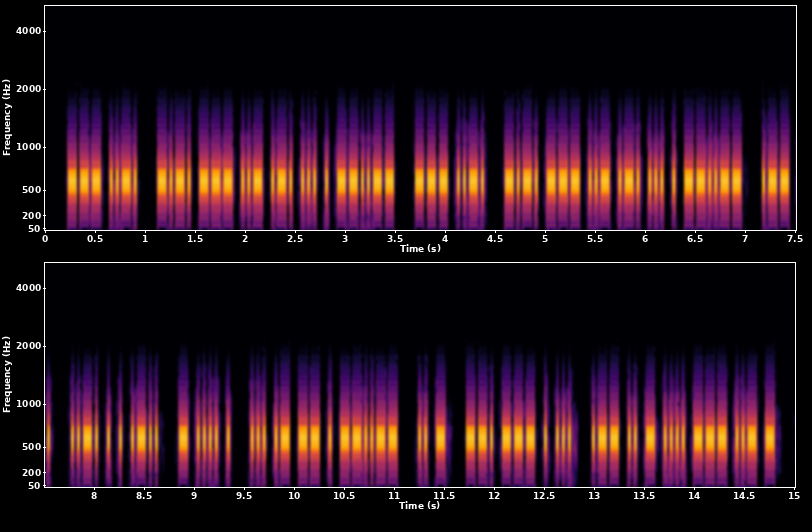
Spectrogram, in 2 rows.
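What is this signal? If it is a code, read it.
Morse code, heard as a keyed tone, about 40 wpm, 600 Hz. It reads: OF COURSE, OF COURSE, WE FEEL THE SAME, IT GOES WITHOUT
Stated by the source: Morse code at 40 wpm, practice text, CW med Gnister.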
